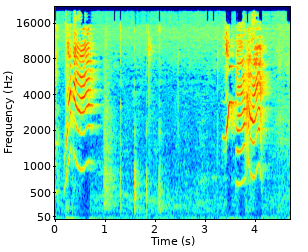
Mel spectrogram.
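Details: Pet parrot indoors, said to talk words such as mummy, papa, mithu and radhe radhe; two bursts of high, bending, harmonic-rich squawky speech sounds separated by a quiet stretch with faint clicks.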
